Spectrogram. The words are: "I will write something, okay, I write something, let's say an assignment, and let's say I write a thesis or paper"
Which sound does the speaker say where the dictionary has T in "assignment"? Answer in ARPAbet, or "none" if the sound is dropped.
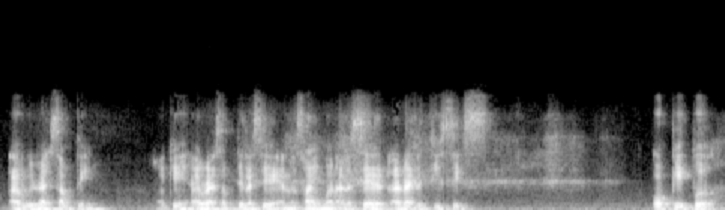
none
